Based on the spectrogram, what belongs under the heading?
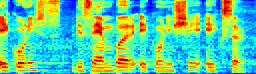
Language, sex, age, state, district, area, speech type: Goan Konkani, male, 18-30, Goa, Bardez, rural, spontaneous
